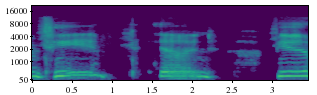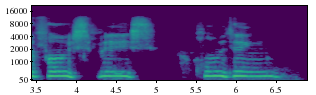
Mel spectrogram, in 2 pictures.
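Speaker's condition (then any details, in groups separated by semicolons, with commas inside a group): ALS; swallowing lost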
